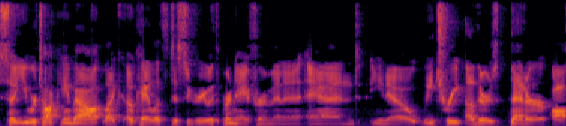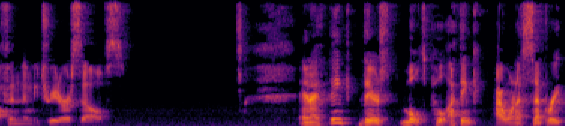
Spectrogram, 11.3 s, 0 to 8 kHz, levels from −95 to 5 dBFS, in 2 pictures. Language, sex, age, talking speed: English, male, 20-39, 195 wpm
